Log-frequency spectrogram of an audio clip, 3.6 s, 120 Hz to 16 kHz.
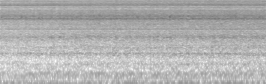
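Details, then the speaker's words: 1973 AMC Gremlin, sat 30 years in a barn, run on an auxiliary ignition wire: fires and settles into a steady, even low-rumble idle with no misses, knocks or hunting; healthy idle. "That's ridiculous. It's straight up idling. Can't make this up."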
